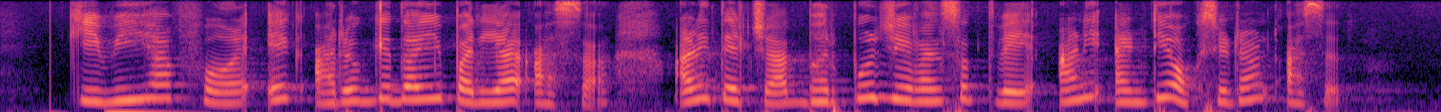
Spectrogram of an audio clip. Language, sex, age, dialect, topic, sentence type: Marathi, female, 41-45, Southern Konkan, agriculture, statement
